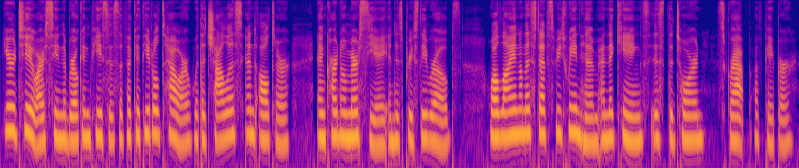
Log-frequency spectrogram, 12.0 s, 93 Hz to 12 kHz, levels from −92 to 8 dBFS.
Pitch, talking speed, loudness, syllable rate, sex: 220 Hz, 195 wpm, -18 LUFS, 5.4 syllables/s, female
